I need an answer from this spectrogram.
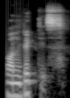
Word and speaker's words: কন্ড্রিকটিস: ঠিক আছে, এবার শ্রেণী 2, শ্রেণী 2 কন্ড্রিকটিস, কন্ড্রিকটিস, কন্ড্রিকটিস মানে কি CHON, কন, তারপর ড্রিক।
